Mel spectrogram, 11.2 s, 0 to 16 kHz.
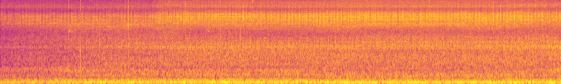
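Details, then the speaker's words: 1979 Jeep Cherokee Chief after a frame-off restoration, with a rebuilt AMC 360 V8 and Holley 2300 EFI fuel injection. Deep, steady V8 burble at idle with an even rhythm and no knocks or misses; runs smooth and healthy. "Starts right up. Let you hear the engine. Runs very smooth. Runs good. It's strong."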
